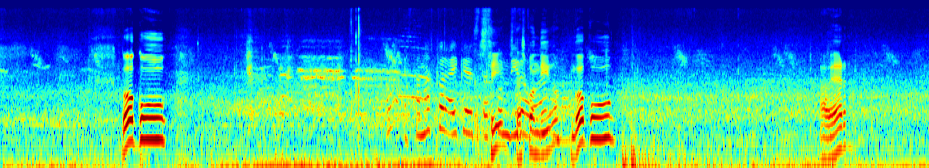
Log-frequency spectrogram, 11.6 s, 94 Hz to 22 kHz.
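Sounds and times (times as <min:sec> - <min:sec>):
speech: 0:01.5 - 0:02.2, 0:05.2 - 0:07.9, 0:10.2 - 0:10.7
rooster crowing: 0:03.1 - 0:05.6.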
